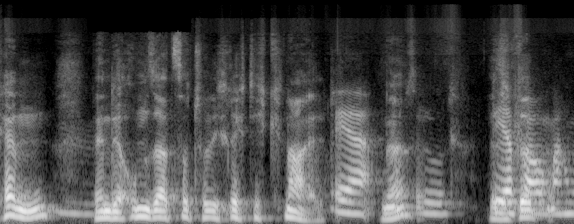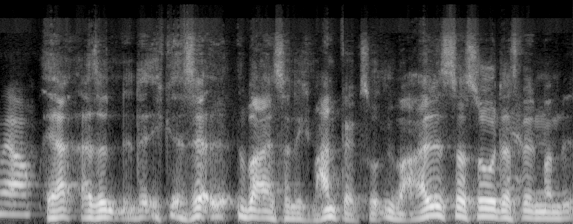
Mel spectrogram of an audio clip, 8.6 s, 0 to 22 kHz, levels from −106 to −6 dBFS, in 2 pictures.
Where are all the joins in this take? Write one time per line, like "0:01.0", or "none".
0:03.5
